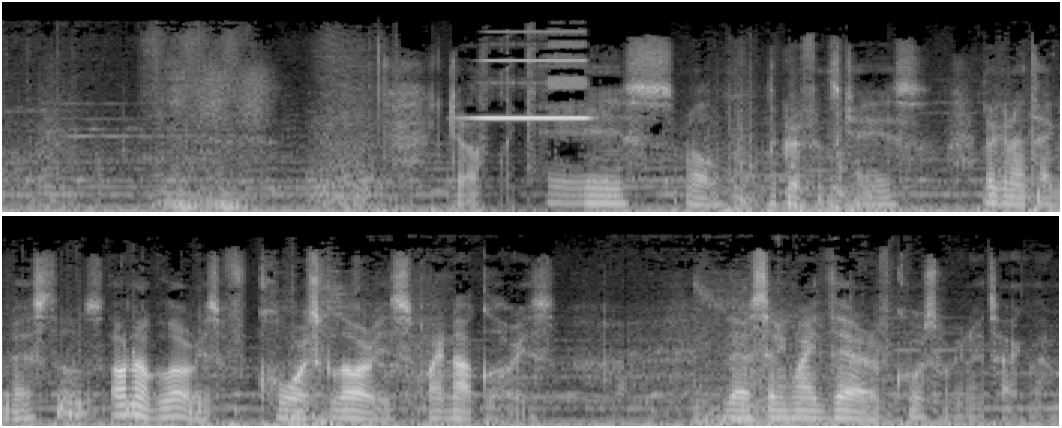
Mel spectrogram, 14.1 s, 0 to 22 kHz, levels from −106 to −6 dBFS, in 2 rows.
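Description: From 2.97 to 3.99 s, a microphone picking up its own loudspeaker creates loudspeaker feedback squeal: a 2.6 kHz tone swells over a few tenths of a second to well above the sound.

At 11.17 to 11.22 s, damaged data in a compressed stream makes the decoder lose sync, giving a brief blip.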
